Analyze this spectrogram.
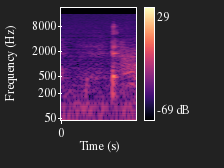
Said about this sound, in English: Oh, shit. Bless you. Sorry. I had to sneeze. That was amazing. No, I tried holding it in. I tried to get through it. Couldn't.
